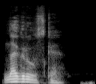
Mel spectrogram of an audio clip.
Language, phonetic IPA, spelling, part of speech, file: Russian, [nɐˈɡruskə], нагрузка, noun, Ru-нагрузка.ogg
- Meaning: 1. loading 2. load, workload 3. load 4. condition, stipulation (especially to purchase something) 5. a burden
